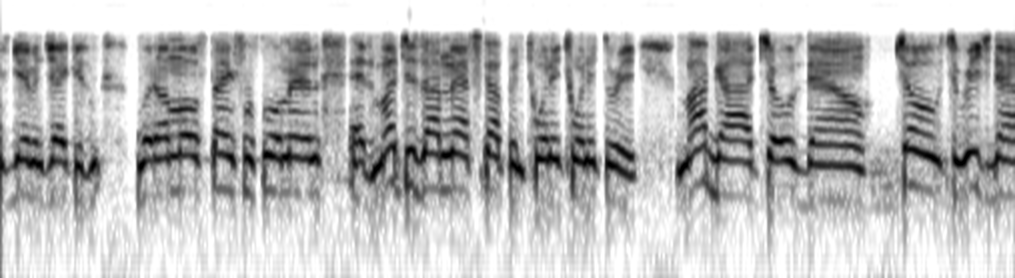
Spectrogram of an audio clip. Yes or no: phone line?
yes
